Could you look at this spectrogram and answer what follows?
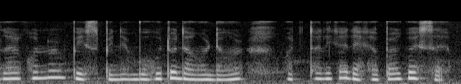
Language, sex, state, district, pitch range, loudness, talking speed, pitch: Assamese, female, Assam, Kamrup Metropolitan, 235-280 Hz, -18 LUFS, 115 wpm, 255 Hz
